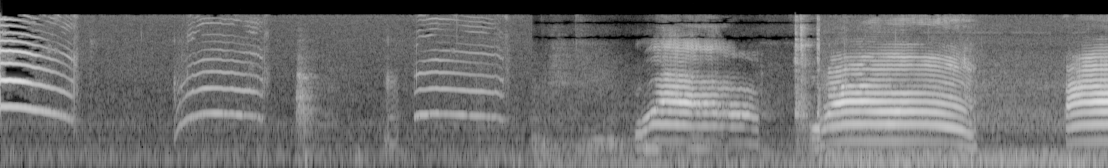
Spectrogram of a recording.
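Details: Cats meowing: short high kitten mews, then deeper, longer, strongly harmonic meows that swell and fade, over steady low background hiss.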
